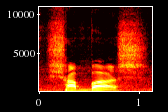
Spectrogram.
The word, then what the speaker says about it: সাব্বাস: সাব্বাস, এখানেও ব এর সাথে বফলা যুক্ত হয়েছে। ব এর সাথে বফলা যুক্ত হওয়ার কারণে এখানেও বফলার উচ্চারণ অবিকৃত রয়েছে, যে বফলার উচ্চারণে কোনো পরিবর্তন হয়নি।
